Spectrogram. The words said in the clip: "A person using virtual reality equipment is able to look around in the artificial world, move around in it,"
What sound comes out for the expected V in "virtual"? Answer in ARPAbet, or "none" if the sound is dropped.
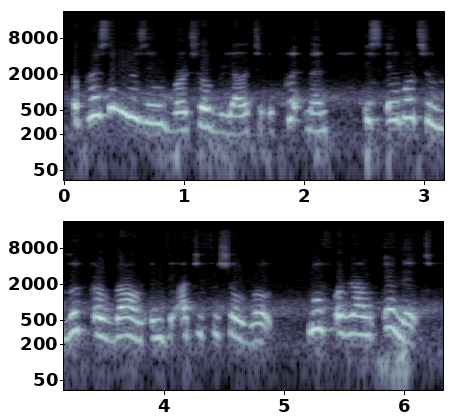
V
